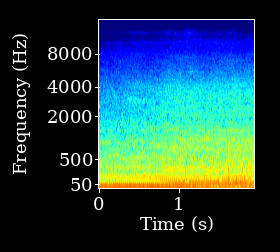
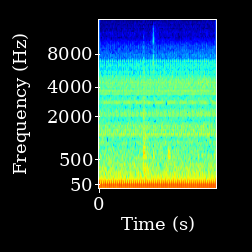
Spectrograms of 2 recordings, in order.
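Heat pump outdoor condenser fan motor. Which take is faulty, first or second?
second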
